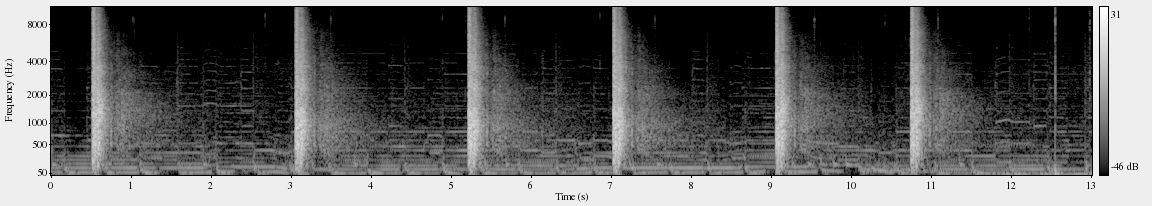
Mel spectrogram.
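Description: Six evenly spaced shots from a snub nose revolver firing 132 grain ammunition at 7 yards, each a sharp loud crack with a short ringing decay, about two seconds apart.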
